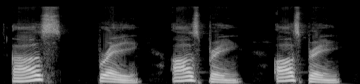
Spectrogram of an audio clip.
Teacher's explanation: I'm not pronouncing O. Your mouth shouldn't make a round shape.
